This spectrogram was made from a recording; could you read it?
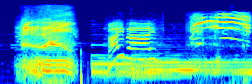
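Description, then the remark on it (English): A killer whale imitates a human voice, producing three strained, voice-like calls with wavering harmonics and squeaky overtones, the middle one sliding in pitch, all loud and distorted. “Killer whales mimic human voice.”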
